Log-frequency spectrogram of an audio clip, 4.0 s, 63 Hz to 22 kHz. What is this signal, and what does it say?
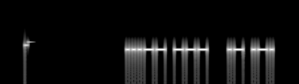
Morse code, heard as a keyed tone, about 30 wpm, 700 Hz. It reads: 3O AR
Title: Winter Field Day Exchanges Encore 30wpm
